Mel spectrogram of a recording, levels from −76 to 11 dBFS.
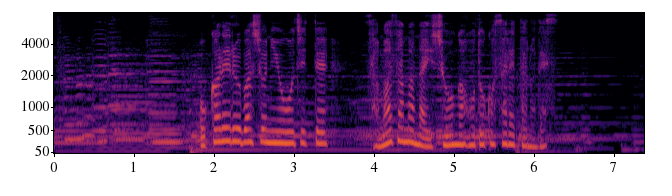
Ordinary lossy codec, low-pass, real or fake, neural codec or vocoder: none; none; real; none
